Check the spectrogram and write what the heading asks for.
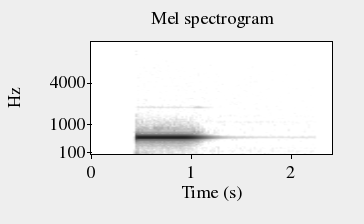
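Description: A single steady electronic beep, about half a second long, that fades away at the end. It is the tone that marks the start of each recorded extract in a listening test.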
